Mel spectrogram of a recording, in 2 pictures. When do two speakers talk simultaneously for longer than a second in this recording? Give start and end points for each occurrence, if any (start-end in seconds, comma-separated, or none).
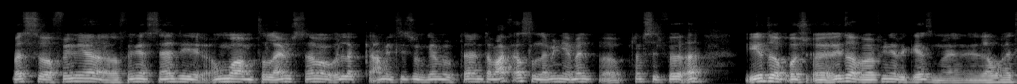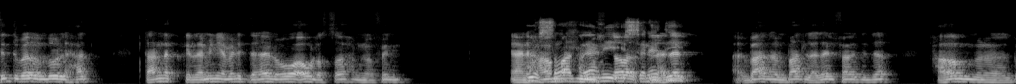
15.4-17.1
